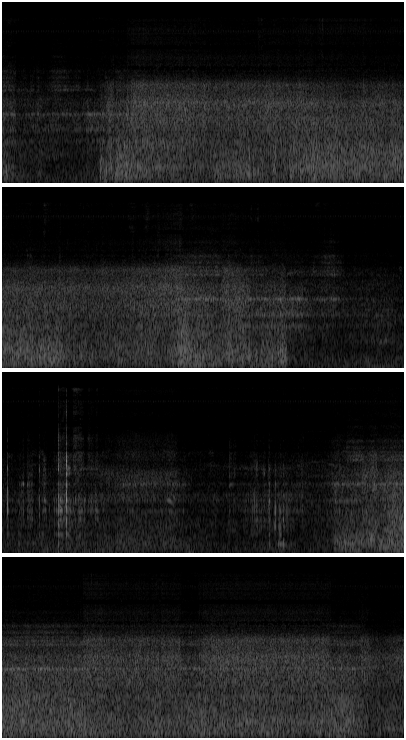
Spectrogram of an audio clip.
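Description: Wind rushing over the camera microphone in tandem paraglider flight, loud and steady. It eases off for several seconds in the middle, where a few sharp clicks come through.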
